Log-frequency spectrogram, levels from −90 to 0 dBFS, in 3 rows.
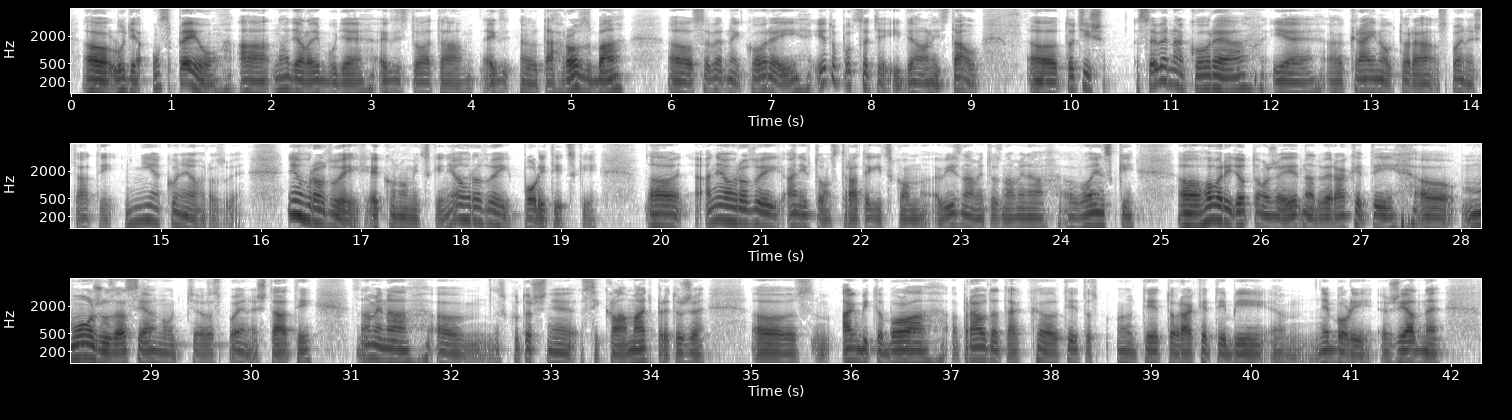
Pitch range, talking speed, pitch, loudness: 100-120 Hz, 100 wpm, 105 Hz, -28 LUFS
